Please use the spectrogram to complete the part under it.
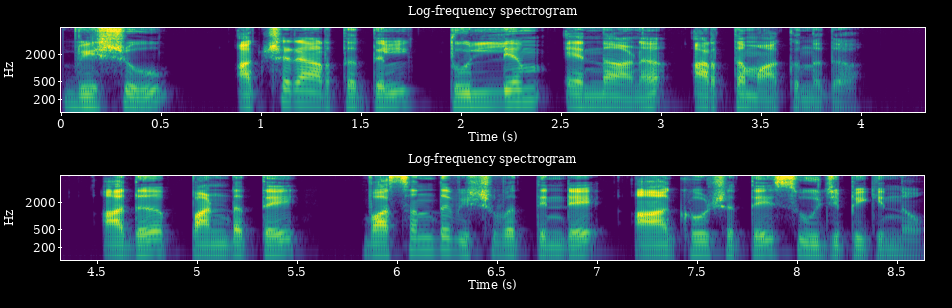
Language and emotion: Malayalam, neutral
